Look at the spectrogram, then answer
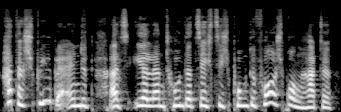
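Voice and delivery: high, gleeful disbelieving yell. A narrator's reading. Ron mocks Krumm's catch while clapping, high yell. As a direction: keep exclaiming high over the applause. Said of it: "brüllte Ron".

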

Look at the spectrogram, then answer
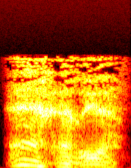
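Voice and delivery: slow weary sigh on the name. A narrator's reading. Father sighing over his wild daughter, slow and weary. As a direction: let a tired sigh carry it. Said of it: "Ihr Vater seufzte".

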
